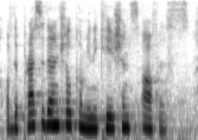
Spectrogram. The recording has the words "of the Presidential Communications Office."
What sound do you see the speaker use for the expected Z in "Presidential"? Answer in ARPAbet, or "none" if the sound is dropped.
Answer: S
